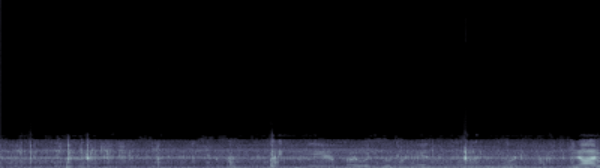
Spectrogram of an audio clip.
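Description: Steady low wind rumble on the microphone, with a few light knocks and a brief faint voice about three seconds in.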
